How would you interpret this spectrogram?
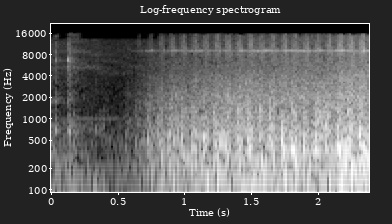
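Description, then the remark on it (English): A traffic helicopter's rotor, 2,000 feet in the air, chops in a rapid, steady rhythm, fading in quickly and then holding loud, with no voices. “Coming to you live from 2,000 feet in the air, this is Car Force One, your friendly neighborhood traffic helicopter”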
